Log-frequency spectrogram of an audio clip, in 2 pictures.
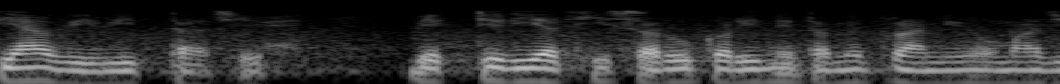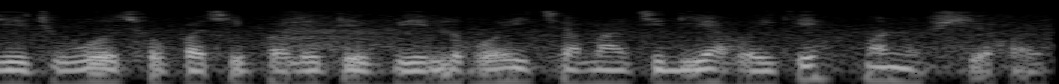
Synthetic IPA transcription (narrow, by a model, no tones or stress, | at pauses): t̪jãʋiʋid̪̚t̪at͡ʃʰḛ | bɛk̚ʈeɾijat̪ʰiʃəɾukəɾinḛt̪əmepɾaniomãd͡ʒed͡ʒuo̰t͡ʃʰopət͡ʃʰibʱəɦlet̪eʋelɦojd͡ʒəmãt͡ʃiɽijaɦojkemənuʃjə̰ɦo̰j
